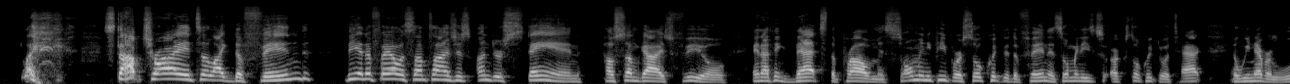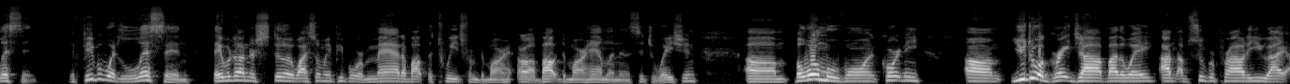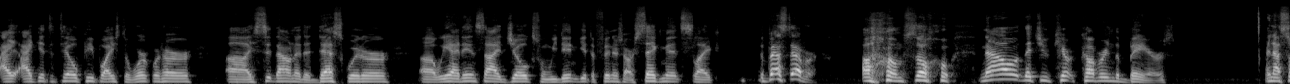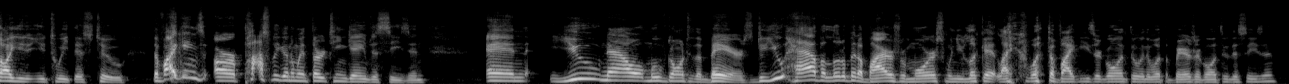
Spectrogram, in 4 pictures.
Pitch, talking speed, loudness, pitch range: 150 Hz, 225 wpm, -22 LUFS, 130-175 Hz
